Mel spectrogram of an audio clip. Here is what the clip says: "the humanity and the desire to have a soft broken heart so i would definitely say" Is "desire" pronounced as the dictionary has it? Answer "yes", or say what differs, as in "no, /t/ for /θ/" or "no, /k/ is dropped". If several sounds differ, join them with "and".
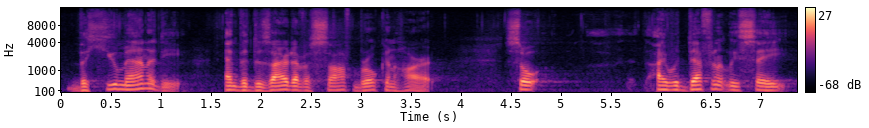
yes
